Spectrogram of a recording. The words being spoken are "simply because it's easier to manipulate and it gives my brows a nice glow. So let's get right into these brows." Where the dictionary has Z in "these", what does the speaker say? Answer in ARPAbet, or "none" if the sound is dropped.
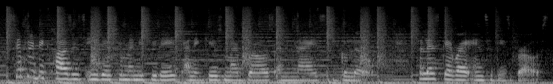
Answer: Z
